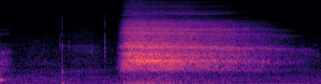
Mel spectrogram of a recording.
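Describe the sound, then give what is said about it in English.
A single deep exhale through an open mouth during a full-body stretch: a soft, airy breath that swells suddenly, then slowly fades over about two seconds, with no talk. “Open the mouth and exhale, let it go.”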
